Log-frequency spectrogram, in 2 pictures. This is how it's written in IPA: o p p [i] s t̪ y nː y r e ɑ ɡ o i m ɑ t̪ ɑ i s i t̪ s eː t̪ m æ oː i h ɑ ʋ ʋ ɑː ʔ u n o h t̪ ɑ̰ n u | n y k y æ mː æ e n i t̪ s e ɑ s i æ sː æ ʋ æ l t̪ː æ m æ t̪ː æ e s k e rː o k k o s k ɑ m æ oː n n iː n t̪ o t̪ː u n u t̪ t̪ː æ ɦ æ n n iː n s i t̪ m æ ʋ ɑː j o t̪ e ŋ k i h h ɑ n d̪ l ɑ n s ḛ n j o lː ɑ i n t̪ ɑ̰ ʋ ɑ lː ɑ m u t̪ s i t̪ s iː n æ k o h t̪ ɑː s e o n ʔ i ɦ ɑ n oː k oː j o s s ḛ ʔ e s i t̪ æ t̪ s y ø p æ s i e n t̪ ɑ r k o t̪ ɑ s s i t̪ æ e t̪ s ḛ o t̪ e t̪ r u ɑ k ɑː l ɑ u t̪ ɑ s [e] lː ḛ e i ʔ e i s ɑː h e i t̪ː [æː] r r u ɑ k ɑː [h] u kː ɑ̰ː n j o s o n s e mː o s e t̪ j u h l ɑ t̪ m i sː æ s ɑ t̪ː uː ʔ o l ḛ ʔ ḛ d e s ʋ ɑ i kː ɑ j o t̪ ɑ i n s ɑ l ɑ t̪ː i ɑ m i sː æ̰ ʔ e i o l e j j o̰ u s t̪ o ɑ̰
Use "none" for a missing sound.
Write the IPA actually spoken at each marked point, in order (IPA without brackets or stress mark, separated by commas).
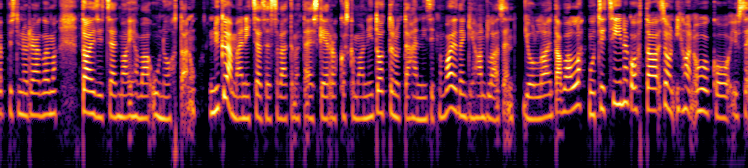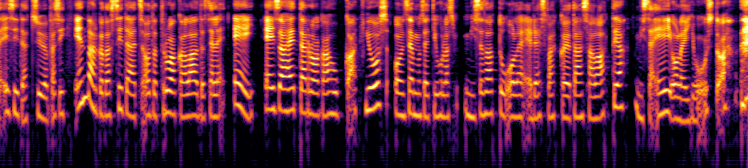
y, e, æː, h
